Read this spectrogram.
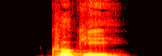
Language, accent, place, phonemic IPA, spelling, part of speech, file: German, Germany, Berlin, /ˈkʊki/, Cookie, noun, De-Cookie.ogg
- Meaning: 1. cookie, HTTP cookie 2. cookie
